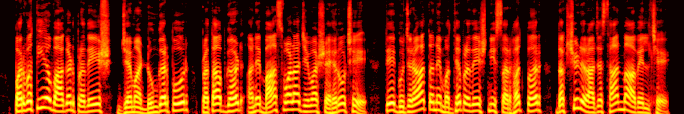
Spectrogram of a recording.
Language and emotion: Gujarati, neutral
